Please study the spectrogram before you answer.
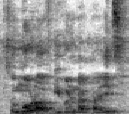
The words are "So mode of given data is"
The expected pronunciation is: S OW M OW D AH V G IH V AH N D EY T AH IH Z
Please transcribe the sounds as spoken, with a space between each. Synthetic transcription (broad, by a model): S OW M OW D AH P G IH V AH N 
